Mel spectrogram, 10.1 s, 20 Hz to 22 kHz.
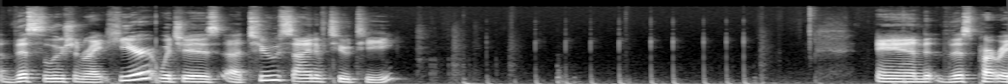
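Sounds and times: stylus tapping on glass screen: 4.5 - 7.8.

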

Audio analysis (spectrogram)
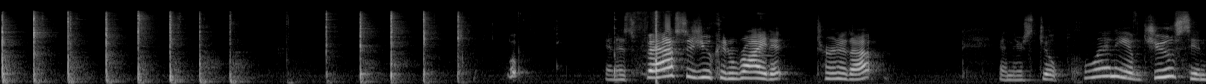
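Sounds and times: knife chopping coconut husk: 0.0 - 2.5, 3.2 - 4.8.

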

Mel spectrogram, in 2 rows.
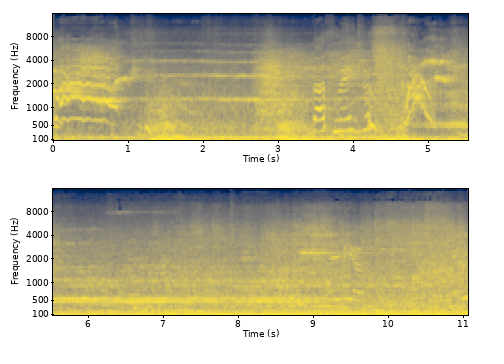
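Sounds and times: roller coaster cars rumbling: 0.0 - 11.0.

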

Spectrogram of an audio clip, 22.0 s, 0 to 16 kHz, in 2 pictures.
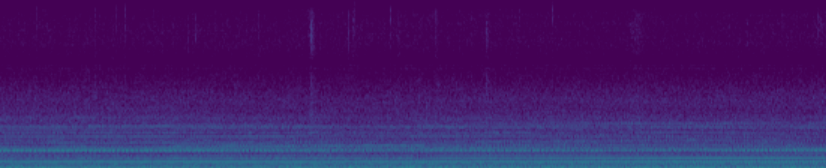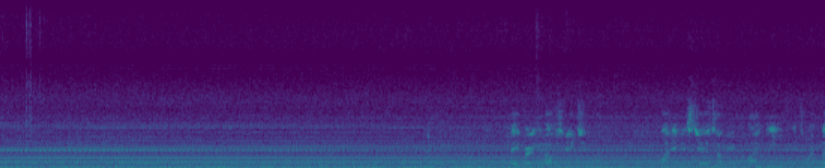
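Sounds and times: aircraft engines droning: 0.0 - 22.0.

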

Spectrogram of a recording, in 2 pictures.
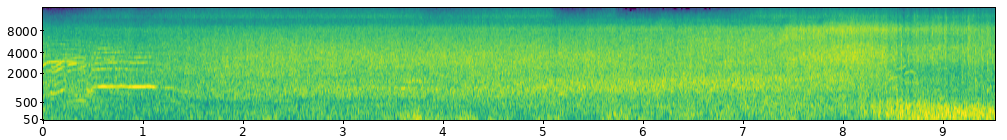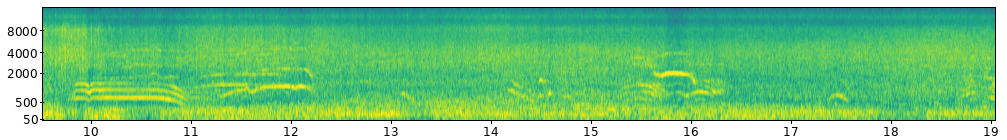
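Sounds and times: water rushing and splashing: 0.0 - 19.0.

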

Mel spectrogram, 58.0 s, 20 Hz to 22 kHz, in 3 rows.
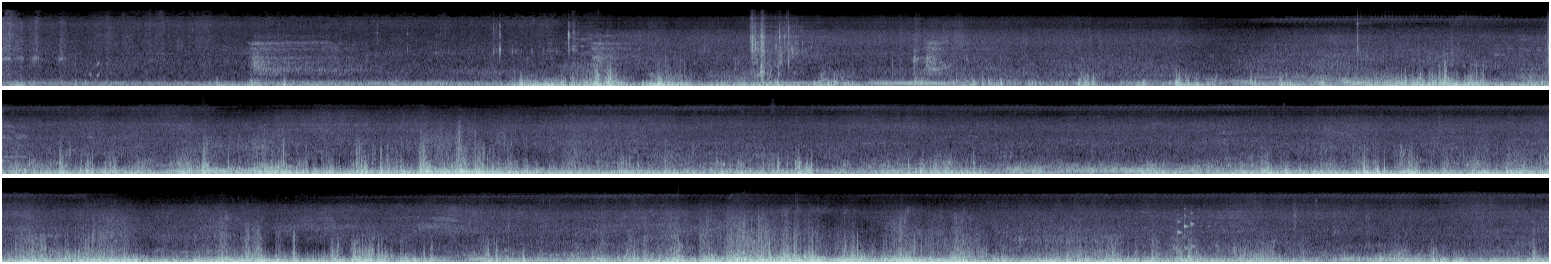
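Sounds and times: wind buffeting microphone: 0.0 - 58.0.

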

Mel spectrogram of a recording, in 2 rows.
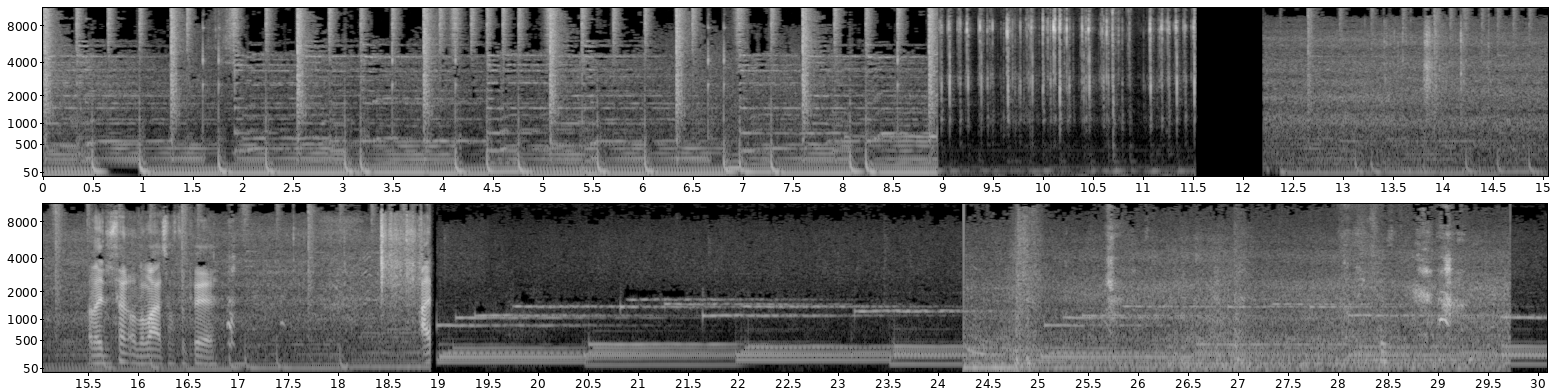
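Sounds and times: train rumbling: 24.3 - 29.8.

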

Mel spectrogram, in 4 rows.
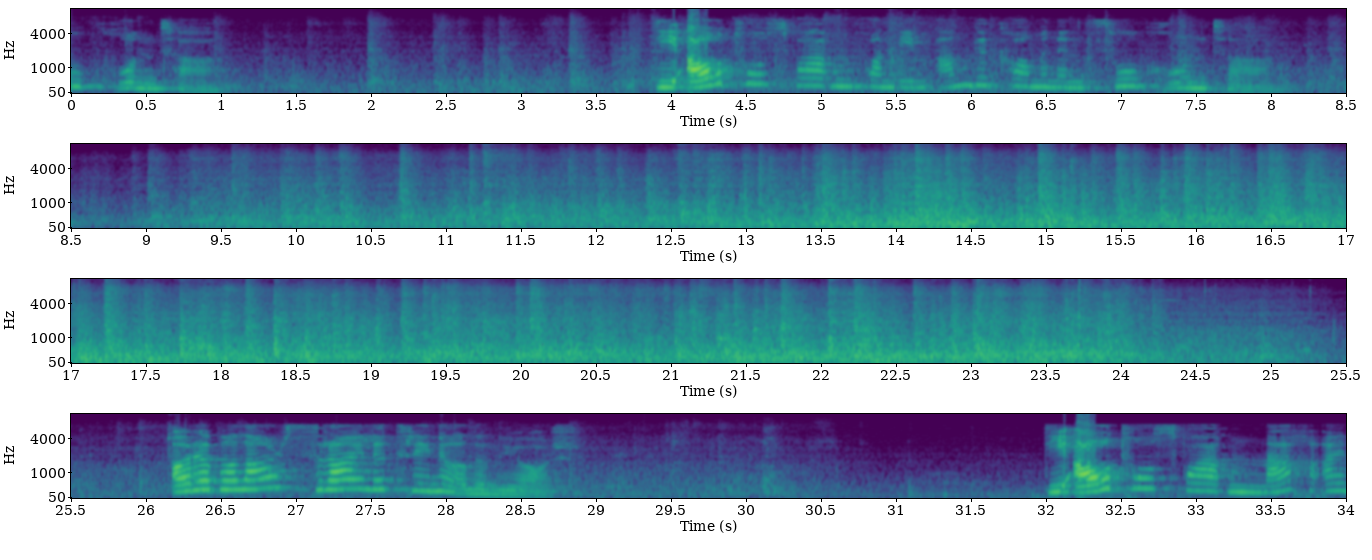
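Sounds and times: train wagons rattling and clacking: 0.0 - 32.4.

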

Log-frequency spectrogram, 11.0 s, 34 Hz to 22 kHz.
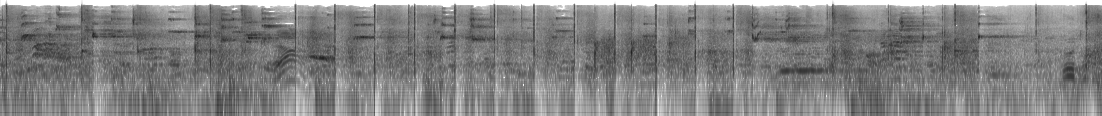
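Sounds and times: racket striking shuttlecock: 0.0 - 5.5, 8.2 - 8.6
sneaker squeaks on court floor: 0.0 - 5.8, 6.4 - 10.3.

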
